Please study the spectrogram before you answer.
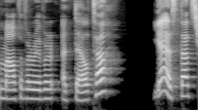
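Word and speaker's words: δέλτα: I want to make one more point regarding the pronunciation of delta and gamma. It is very easy to forget the way they are pronounced in Greek and go for their English versions, delta and gamma. Please don't forget that in Greek, the sounds are much softer. Oh, and another thing.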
